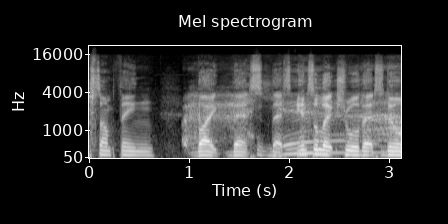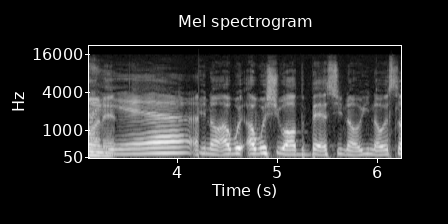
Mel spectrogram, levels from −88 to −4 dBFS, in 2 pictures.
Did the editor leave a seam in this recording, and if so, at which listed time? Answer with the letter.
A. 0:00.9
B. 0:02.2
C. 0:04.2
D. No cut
C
